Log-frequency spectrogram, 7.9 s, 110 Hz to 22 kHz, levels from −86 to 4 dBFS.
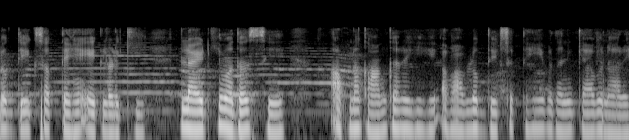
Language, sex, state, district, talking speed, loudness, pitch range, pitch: Hindi, female, Delhi, New Delhi, 200 wpm, -20 LUFS, 155-170 Hz, 165 Hz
